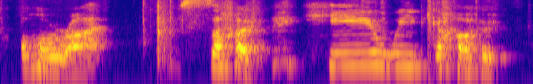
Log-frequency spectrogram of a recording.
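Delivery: giggly, light laughing while talking. Speaker about to answer a question about Mister Right, giggling. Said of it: "I'm sorry I'm giggling".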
